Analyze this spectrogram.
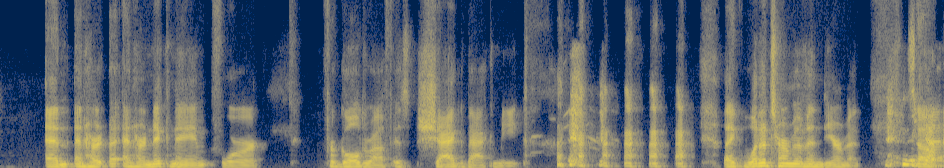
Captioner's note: both laugh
